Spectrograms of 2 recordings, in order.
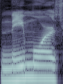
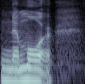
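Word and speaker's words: Namor: was no more and it's not pronounced Neymar's from announced nemour because it's no more like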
